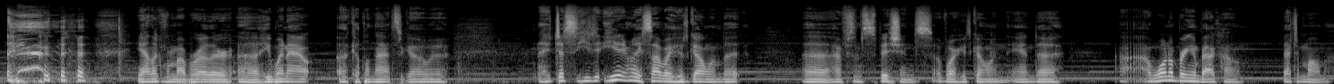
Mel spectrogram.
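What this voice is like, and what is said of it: Put-on character accent. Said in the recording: “God, it's so hard doing other different accents. ... I won't lose the accent.”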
